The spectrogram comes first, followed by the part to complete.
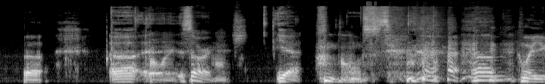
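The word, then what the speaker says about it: Nantes: Apparently, it's pronounced Nons, but sorry. Nons.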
